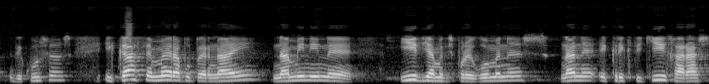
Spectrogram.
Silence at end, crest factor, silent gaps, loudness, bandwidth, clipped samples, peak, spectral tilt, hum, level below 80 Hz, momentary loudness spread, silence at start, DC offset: 0 s; 16 dB; none; -16 LUFS; 16 kHz; under 0.1%; 0 dBFS; -6 dB/octave; none; -66 dBFS; 11 LU; 0.1 s; under 0.1%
